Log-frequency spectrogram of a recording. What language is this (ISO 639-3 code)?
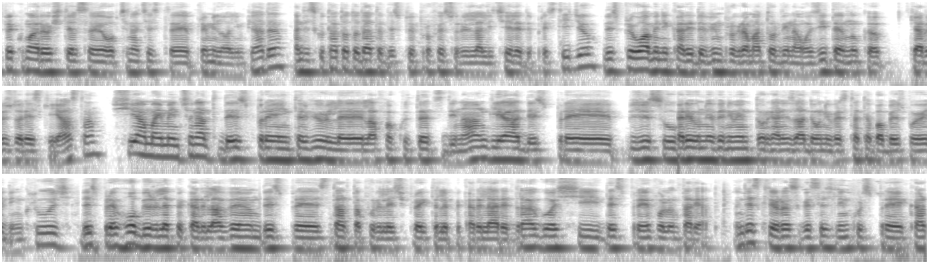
ron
